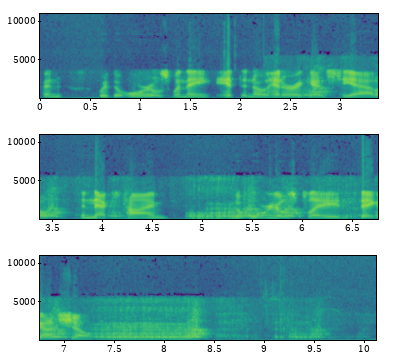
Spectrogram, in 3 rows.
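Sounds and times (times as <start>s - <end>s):
speech: 0.0s - 8.0s
dog barking with a growling edge: 2.6s - 3.7s, 5.4s - 6.2s, 6.8s - 7.1s, 8.2s - 8.5s, 9.4s - 10.1s.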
